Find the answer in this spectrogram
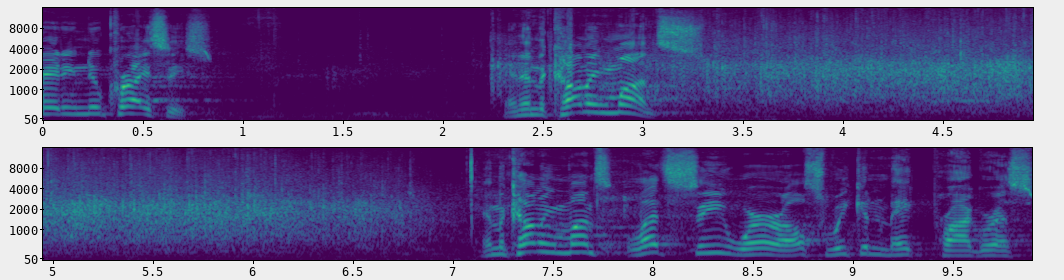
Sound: applause

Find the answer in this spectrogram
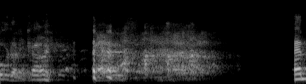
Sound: laughter

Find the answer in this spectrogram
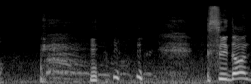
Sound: laughter

